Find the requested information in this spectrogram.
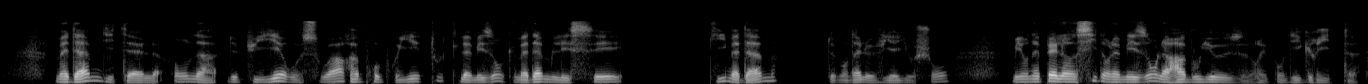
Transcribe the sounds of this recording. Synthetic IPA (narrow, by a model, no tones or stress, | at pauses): mad̪amd̪it̪ʰɛlɔ̃nad̪əpɥiːjɛʁoswaʁapχɔpχijet̪ut̪lamezɔ̃kəmad̪amlesɛ | kʲimad̪am | d̪̥əmɑ̃d̪aləvjɛjoʃɔ̃ | mɛɔ̃napɛlɛ̃sid̪ɑ̃lamezɔ̃laʁabujøzʁepɔ̃d̪iɡʁit̪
